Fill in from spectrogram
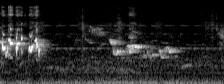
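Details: Wild bulbul singing: a quick cluster of bright chirps, a short pause, then a run of clear warbled notes that slide down and fade, over a faint steady hum.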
